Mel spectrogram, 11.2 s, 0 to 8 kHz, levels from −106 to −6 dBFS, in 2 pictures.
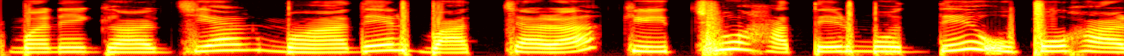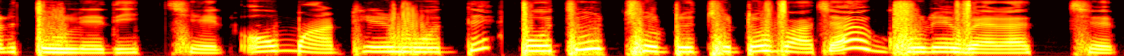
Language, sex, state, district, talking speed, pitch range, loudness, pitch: Bengali, female, West Bengal, Jalpaiguri, 105 wpm, 215-270 Hz, -14 LUFS, 240 Hz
